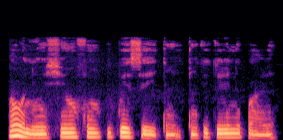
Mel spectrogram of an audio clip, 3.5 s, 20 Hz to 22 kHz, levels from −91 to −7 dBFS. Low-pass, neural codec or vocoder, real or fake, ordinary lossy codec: 7.2 kHz; none; real; none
